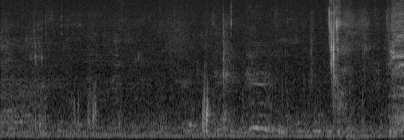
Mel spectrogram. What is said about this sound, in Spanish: Voy a tomar un sorbo de agua.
